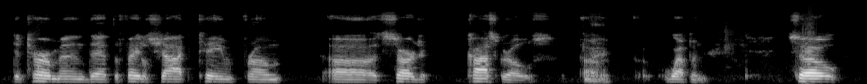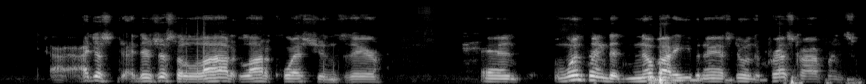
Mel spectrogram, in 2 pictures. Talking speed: 120 wpm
